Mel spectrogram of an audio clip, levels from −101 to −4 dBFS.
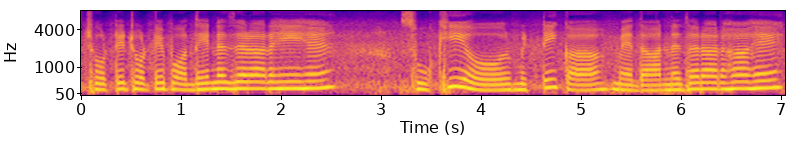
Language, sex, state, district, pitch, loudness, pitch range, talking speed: Hindi, female, Punjab, Kapurthala, 225 Hz, -11 LUFS, 200-245 Hz, 135 wpm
